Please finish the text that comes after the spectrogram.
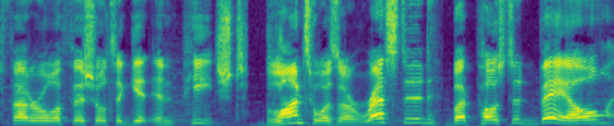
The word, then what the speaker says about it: Blount: Number 9, William Blount. Yeah, that's how you pronounce his name.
